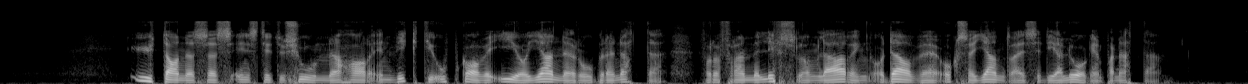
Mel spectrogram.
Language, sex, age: Norwegian, male, 48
